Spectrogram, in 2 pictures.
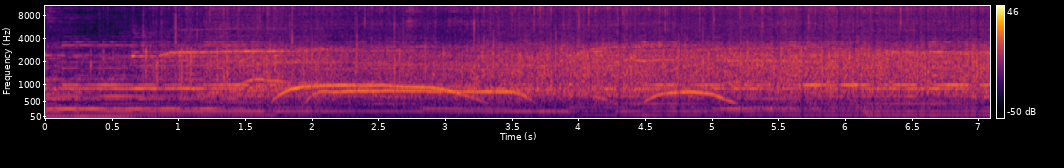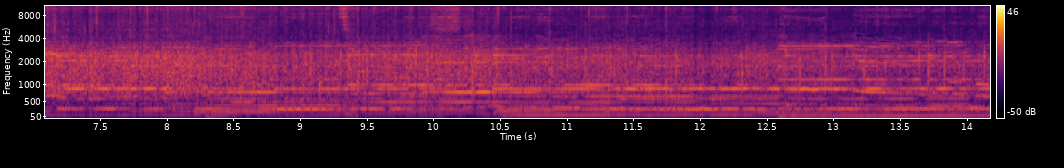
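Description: Live pop-rock band playing held chords on electric guitar and keyboards, with the audience cheering and applauding over the music for the first half or so.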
